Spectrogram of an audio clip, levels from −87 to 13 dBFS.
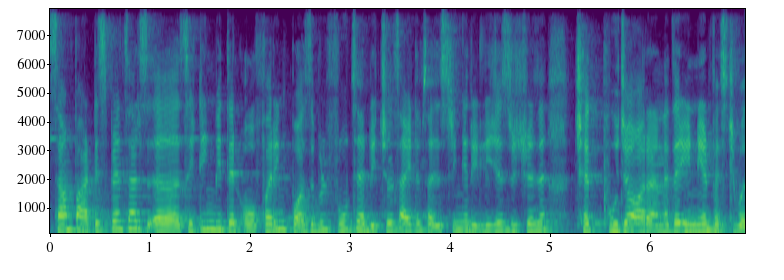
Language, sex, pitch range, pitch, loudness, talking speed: English, female, 215-250 Hz, 235 Hz, -14 LUFS, 190 wpm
